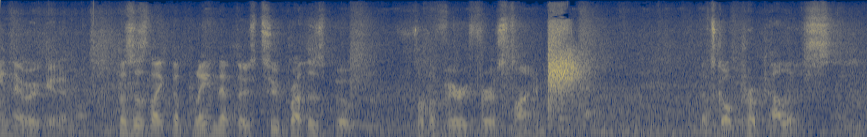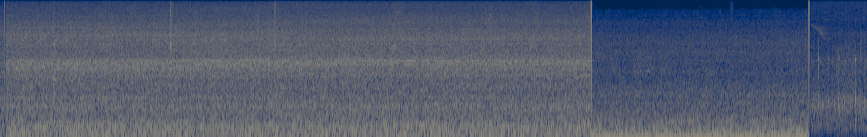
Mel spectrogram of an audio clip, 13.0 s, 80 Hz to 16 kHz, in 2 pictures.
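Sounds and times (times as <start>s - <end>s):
propeller airliner cabin drone: 3.8s - 12.6s.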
